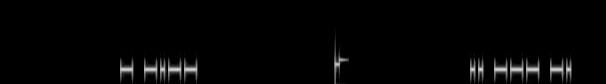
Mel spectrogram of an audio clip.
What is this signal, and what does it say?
Morse code, heard as a keyed tone, about 30 wpm, 700 Hz. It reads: TY ION
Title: Prefixes and Suffixes 30wpm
